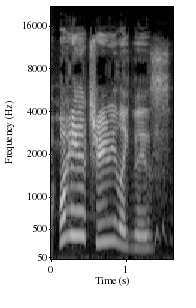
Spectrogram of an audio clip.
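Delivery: high put-on voice, hurt and pleading; whiny complaint. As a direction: whine it like a wounded pet. Character complains of mistreatment.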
